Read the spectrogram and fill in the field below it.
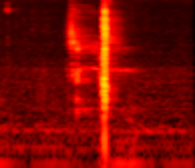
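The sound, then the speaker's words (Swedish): The lid of a small wooden dice-set box snaps shut on its magnets: a light tap followed a moment later by one sharp click, heard on its own against a faint steady hum. “Och en sån här som sitter med magneter.”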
